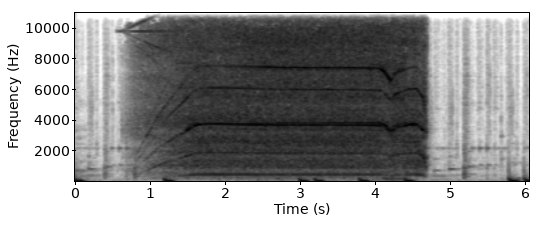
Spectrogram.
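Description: Cordless drill running at high speed with a 1/8-inch bit, drilling a hole in the aluminium hub-motor cover: it spins up over about a second to a steady high whine, wavers briefly near the end and stops abruptly.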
